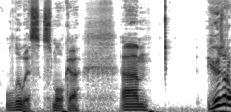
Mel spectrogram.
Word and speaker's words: Louis: W taking on Luis I keep calling him Luis smoka it's actually pronounced Lewis smoka um here's what I want you to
